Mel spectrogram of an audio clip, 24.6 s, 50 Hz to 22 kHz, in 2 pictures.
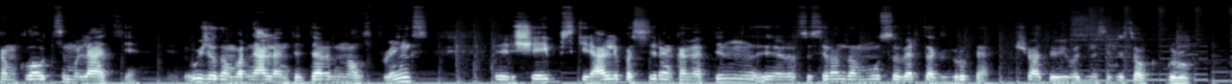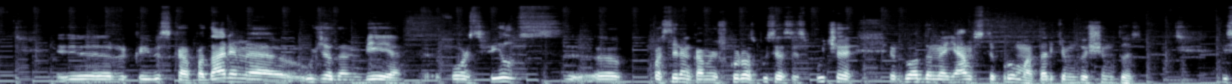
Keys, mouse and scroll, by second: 1.1 drag, 4.6 click, 7.5 click, 8.5 click, 14.9 Escape, 14.9 ctrl+z, 14.9 g, 15.2 shift+a, 20.5 r, 21.8 Escape, 22.2-22.8 middle drag, 24.4-24.6 drag.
